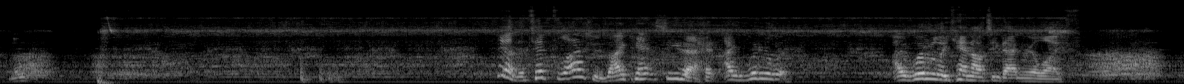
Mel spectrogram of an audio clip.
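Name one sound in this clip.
A toy lightsaber hums steadily.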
